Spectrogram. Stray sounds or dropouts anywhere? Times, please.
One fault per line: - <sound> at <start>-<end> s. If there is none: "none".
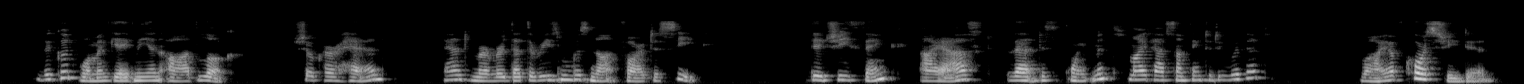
none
